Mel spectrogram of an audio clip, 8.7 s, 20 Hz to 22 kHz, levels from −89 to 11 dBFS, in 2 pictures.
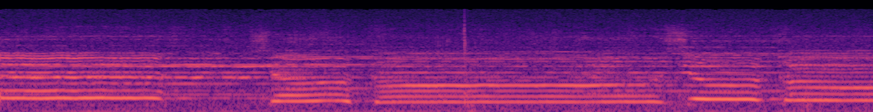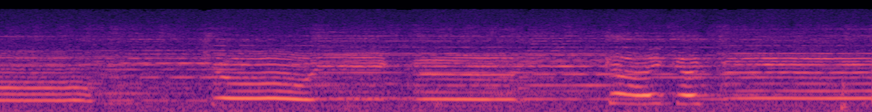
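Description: Nothing goes wrong anywhere in this one, with no technical faults turning up at any point in the audio.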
